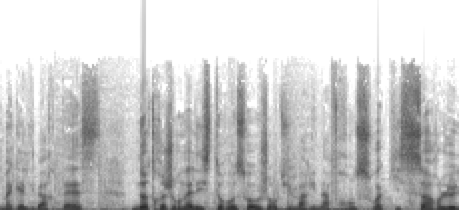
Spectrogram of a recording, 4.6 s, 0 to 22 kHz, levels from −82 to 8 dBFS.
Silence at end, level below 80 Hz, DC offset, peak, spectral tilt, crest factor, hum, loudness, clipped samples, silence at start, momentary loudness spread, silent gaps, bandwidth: 0 s; -38 dBFS; under 0.1%; 0 dBFS; -4.5 dB/octave; 16 dB; none; -17 LUFS; under 0.1%; 0 s; 6 LU; none; 16 kHz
